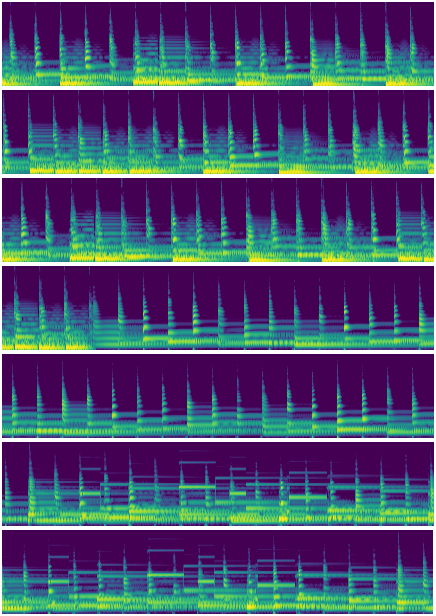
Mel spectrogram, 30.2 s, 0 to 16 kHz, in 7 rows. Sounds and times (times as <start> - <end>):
Synthesizer: 0.0 - 30.2.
